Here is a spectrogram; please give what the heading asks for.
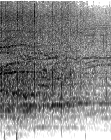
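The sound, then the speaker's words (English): A church audience claps to welcome a youth director to the front: dense, steady applause with a few heavier thuds early on, easing slightly toward the end. “Would you put your hands together and welcome Allie from our Point Loma campus?”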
